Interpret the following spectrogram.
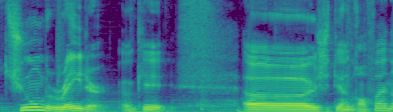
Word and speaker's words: Tomb Raider: à la française, comme je l'ai prononcé lorsque je connaissais pas encore très bien l'anglais. Tomb Raider.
